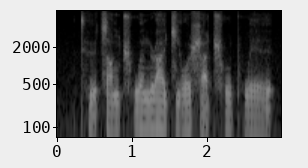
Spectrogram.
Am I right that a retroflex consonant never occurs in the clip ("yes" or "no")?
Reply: no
